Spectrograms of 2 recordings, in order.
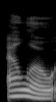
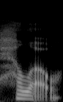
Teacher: Take H-dropping, for example, saying ello instead of hello.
